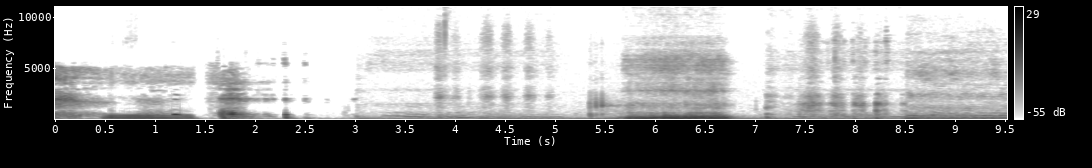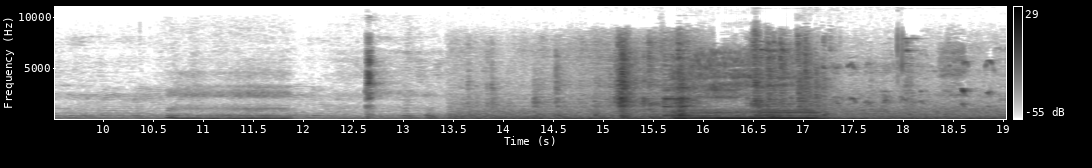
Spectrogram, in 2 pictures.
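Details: Low rattling snores with each breath from a sleeping puppy, with some room noise between: snoring.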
